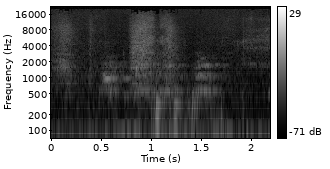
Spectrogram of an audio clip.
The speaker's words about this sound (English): Oh boy, dog is going crazy.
